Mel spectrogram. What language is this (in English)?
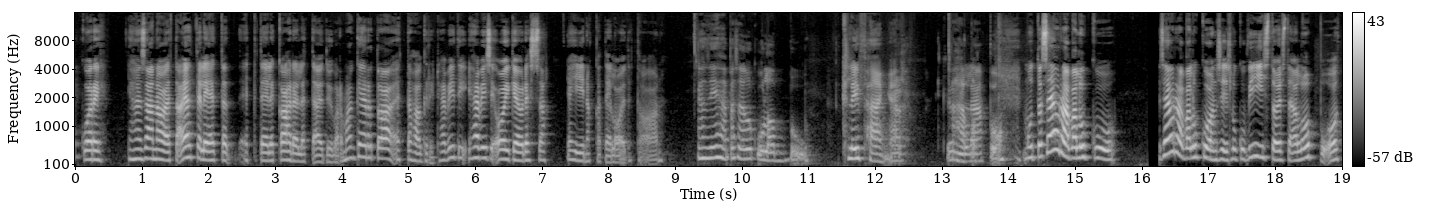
Finnish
